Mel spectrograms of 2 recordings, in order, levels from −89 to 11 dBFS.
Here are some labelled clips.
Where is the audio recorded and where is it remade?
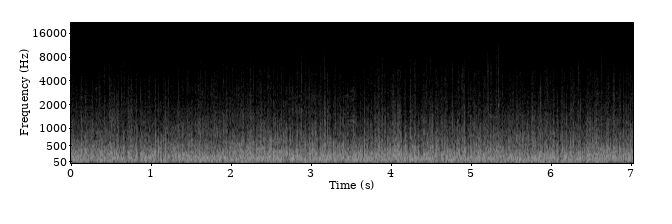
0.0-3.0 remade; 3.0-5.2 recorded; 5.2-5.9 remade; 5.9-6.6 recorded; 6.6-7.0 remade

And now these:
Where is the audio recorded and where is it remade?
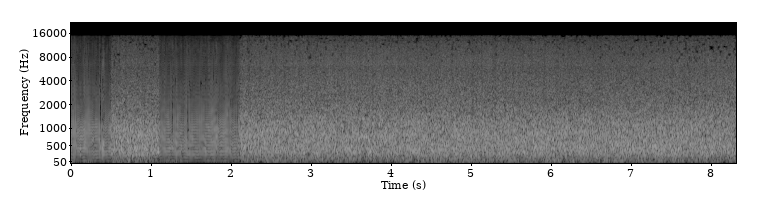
0.0-0.5 remade; 0.5-1.1 recorded; 1.1-2.1 remade; 2.1-8.3 recorded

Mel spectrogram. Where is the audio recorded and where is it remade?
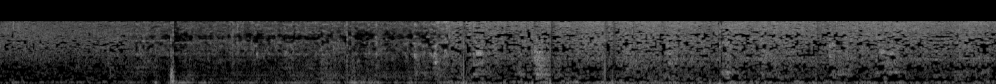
0.0-1.3 recorded; 1.3-4.5 remade; 4.5-10.0 recorded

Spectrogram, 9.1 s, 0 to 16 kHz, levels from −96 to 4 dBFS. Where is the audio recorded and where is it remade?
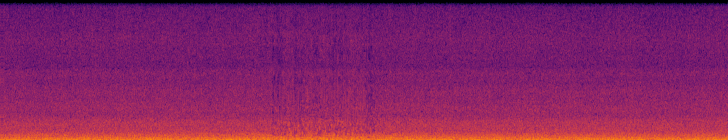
0.0-3.4 recorded; 3.4-4.7 remade; 4.7-9.1 recorded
